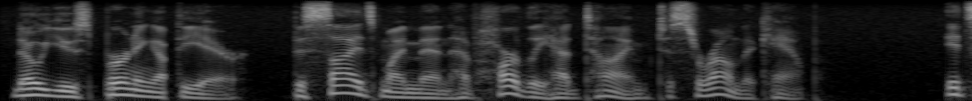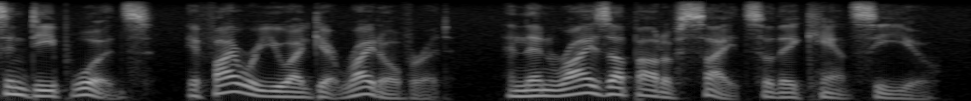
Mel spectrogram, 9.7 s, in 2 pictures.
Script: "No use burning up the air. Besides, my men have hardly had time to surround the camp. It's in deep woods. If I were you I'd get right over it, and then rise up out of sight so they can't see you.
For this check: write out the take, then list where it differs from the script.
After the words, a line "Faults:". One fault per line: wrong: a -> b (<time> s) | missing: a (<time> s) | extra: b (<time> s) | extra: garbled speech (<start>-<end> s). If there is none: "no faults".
"No use burning up the air. Besides, my men have hardly had time to surround the camp. It's in deep woods. If I were you I'd get right over it, and then rise up out of sight so they can't see you.
Faults:
no faults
